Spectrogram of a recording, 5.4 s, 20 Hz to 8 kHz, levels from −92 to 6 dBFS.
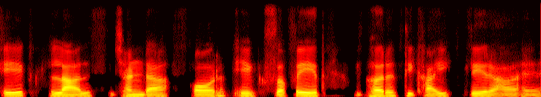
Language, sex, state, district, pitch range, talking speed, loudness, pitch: Hindi, male, Bihar, Sitamarhi, 115-130 Hz, 120 wpm, -22 LUFS, 120 Hz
